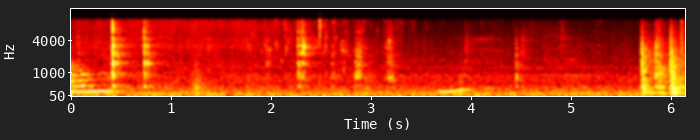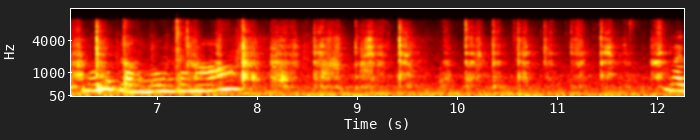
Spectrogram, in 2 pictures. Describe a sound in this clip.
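Chopsticks scrape and tap against a frying pan.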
